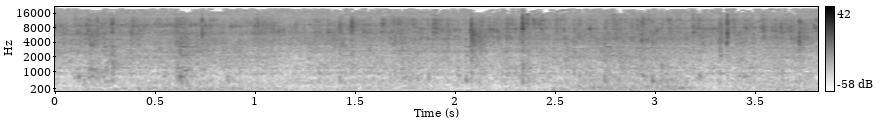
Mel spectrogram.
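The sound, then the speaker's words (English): Soft, continuous wet trickling as sauce is pushed through a mesh strainer with the back of a spoon. The faint liquid noise runs steadily throughout, with no voices. “I find that kind of stirring it and then pressing with the back of the spoon up against the mesh will get it all the way through.”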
